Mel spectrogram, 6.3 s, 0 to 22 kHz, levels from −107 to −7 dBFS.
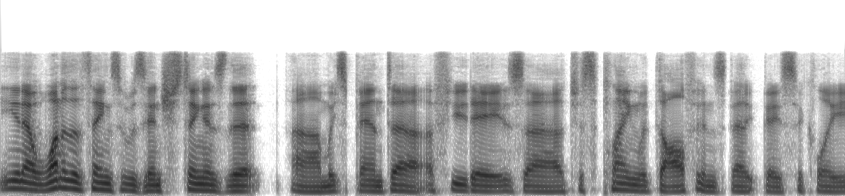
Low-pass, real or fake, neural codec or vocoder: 7.2 kHz; fake; codec, 16 kHz, 0.8 kbps, ZipCodec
